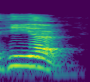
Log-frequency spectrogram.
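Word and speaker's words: here: जब ई के बाद आर लगा हो और उसके बाद फिर ई आता हो, यानी ई और उसके बाद आर और फिर से ई आ जाता हो, तो ऐसी स्थिति में ई का उच्चारण होता है। जैसे हियर हियर स्फीयर कोहियर कोहियर और एटमॉस्फियर, तो ये वाली उच्चारण होना चाहिए।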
